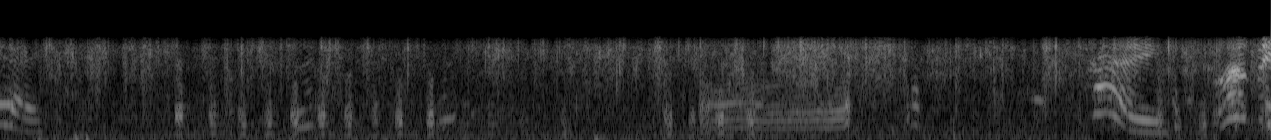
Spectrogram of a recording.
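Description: Chickens clucking and calling close by in a farmyard, short bird calls scattered through the clip while people talk over them.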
